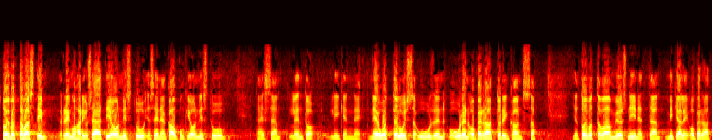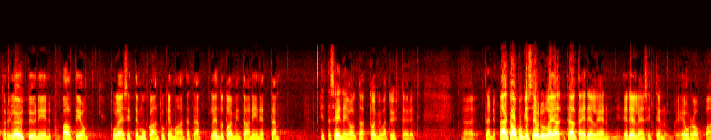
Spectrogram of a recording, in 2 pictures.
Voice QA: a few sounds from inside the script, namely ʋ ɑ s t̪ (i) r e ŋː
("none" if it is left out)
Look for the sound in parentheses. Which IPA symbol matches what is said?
i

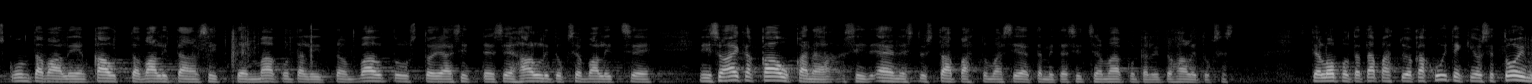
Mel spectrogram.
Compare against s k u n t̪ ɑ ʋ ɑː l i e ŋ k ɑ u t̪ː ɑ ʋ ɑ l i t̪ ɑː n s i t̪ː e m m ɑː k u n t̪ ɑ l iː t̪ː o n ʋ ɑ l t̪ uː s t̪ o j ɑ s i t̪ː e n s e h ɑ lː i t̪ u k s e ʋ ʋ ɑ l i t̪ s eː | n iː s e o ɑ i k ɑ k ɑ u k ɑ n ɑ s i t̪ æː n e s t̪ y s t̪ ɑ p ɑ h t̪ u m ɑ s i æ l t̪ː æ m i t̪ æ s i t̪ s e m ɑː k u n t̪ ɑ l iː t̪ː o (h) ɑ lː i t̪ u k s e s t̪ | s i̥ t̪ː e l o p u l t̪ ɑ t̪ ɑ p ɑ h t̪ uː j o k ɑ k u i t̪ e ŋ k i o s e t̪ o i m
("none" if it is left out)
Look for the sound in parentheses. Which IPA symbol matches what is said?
h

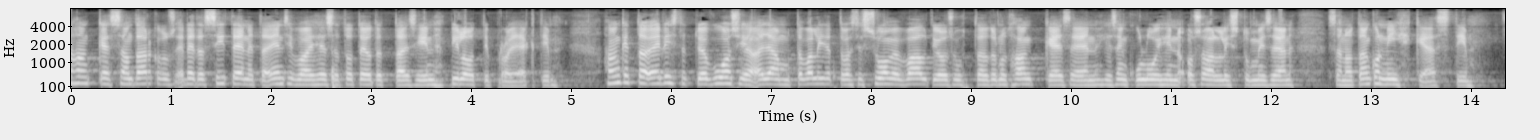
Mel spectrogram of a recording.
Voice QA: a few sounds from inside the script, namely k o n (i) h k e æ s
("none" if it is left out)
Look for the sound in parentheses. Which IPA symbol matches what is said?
i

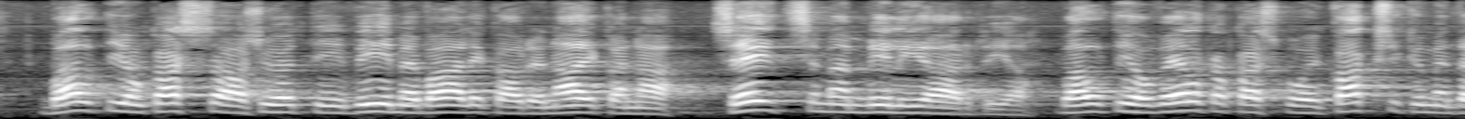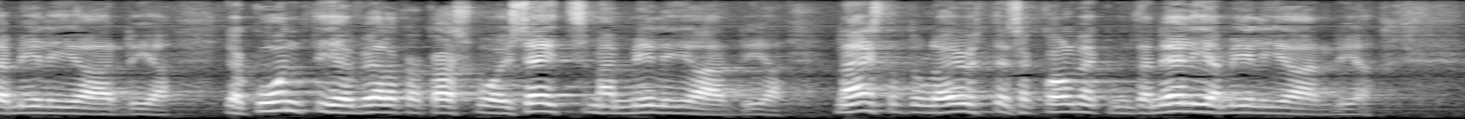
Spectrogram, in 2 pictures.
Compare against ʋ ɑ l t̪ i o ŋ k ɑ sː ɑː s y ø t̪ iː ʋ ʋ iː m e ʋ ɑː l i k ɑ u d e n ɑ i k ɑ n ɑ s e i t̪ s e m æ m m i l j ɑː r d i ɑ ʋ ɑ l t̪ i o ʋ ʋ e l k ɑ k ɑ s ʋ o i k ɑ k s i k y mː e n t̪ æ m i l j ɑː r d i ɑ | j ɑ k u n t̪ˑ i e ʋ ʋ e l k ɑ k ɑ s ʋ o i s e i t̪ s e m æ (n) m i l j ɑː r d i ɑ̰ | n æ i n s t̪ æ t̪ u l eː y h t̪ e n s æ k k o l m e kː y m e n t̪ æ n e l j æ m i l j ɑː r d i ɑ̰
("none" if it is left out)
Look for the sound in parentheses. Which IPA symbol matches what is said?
m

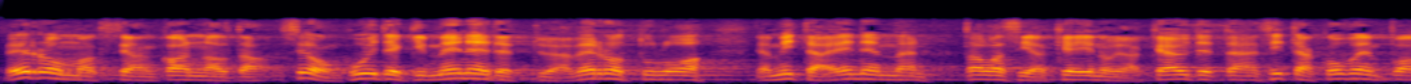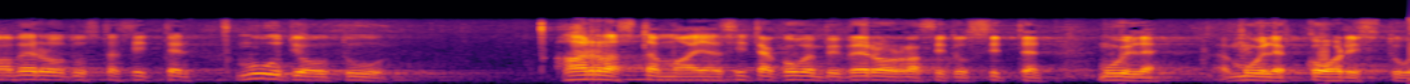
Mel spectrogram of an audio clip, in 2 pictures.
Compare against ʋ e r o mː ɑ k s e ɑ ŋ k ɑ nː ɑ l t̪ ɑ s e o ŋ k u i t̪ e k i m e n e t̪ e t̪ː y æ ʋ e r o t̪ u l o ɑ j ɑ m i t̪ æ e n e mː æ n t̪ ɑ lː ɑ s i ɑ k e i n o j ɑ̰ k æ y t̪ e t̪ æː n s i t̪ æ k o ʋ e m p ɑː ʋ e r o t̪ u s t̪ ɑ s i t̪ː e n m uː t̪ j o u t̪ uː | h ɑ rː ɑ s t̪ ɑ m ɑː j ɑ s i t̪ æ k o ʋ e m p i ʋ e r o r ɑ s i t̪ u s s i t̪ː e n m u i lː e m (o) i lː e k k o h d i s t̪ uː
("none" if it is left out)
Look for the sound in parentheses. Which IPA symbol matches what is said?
u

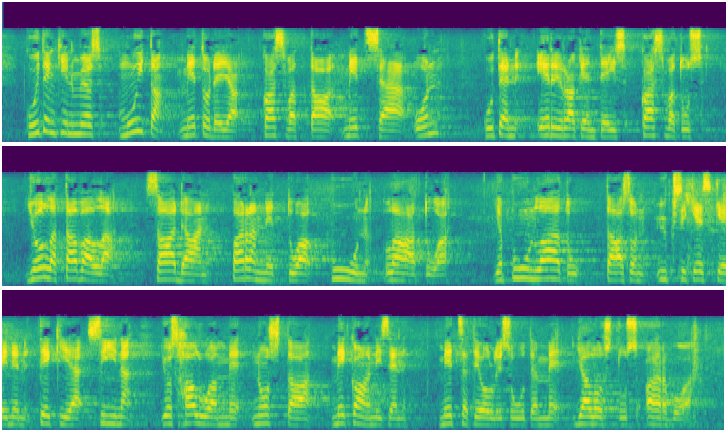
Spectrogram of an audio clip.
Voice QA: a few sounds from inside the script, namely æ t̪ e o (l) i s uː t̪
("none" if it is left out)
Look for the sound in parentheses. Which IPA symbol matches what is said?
lː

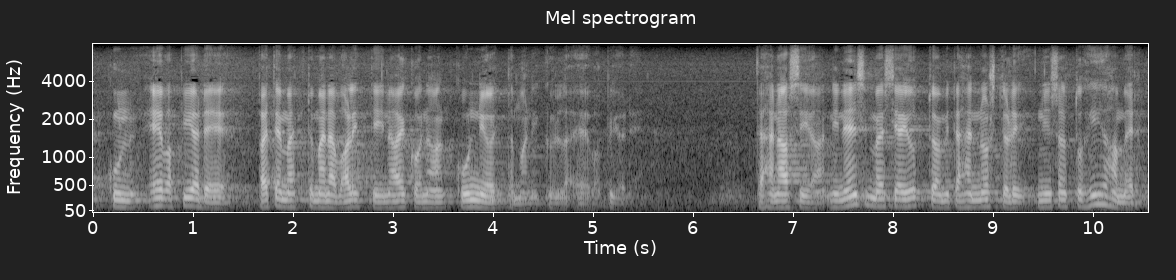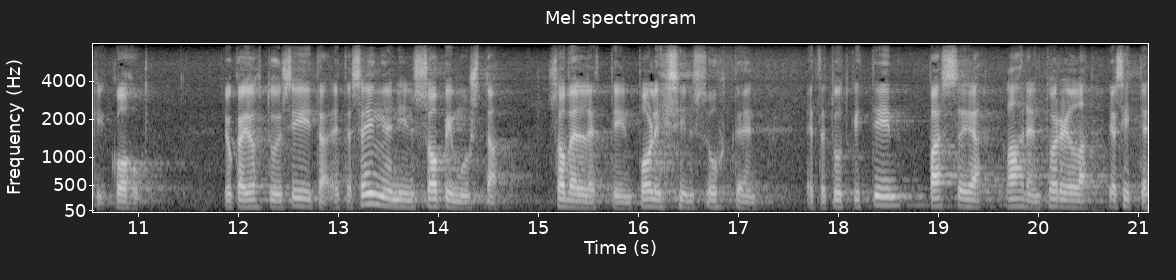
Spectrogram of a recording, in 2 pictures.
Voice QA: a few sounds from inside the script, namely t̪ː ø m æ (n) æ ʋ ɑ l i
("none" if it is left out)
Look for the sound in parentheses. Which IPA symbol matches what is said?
n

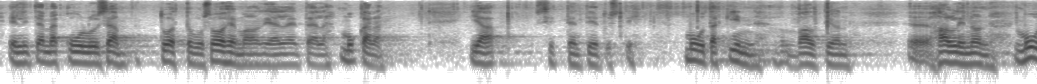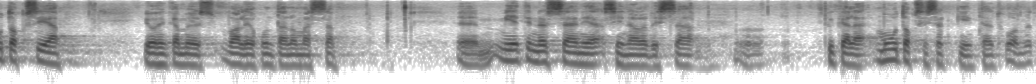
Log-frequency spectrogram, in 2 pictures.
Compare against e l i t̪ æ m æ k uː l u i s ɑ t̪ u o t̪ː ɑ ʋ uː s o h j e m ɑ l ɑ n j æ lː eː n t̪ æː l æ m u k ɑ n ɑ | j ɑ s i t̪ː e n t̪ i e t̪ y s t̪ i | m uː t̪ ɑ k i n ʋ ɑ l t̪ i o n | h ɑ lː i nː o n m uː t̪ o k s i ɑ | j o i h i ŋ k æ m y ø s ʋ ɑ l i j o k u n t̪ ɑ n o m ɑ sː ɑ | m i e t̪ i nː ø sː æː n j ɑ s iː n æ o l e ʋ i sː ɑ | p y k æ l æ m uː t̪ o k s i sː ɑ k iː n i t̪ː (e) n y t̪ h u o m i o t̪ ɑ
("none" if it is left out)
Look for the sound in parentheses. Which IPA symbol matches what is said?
æ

